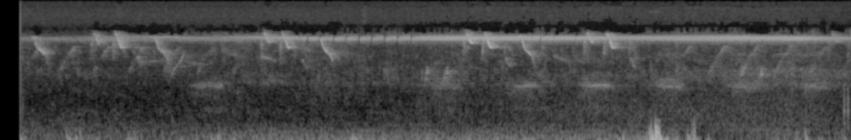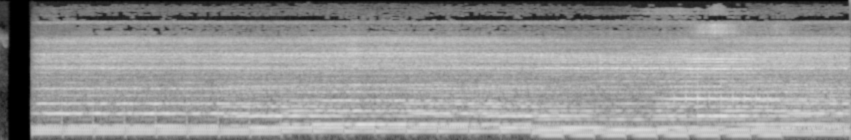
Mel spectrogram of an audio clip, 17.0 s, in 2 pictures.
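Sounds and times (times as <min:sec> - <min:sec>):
small birds chirping: 0:00.3 - 0:08.6.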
